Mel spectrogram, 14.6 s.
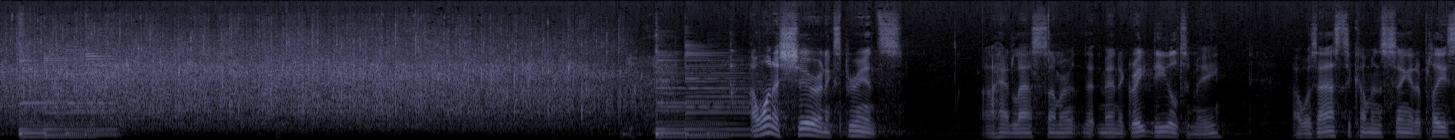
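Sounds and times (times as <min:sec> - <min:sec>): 
audience applause: 0:00.0 - 0:07.0
speech: 0:07.6 - 0:09.1, 0:09.9 - 0:12.3, 0:12.9 - 0:14.5.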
